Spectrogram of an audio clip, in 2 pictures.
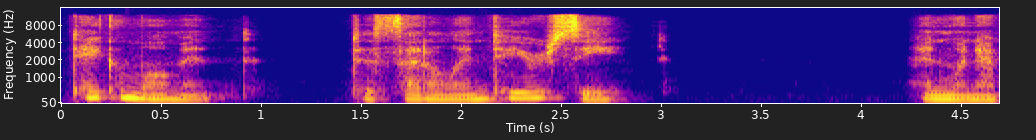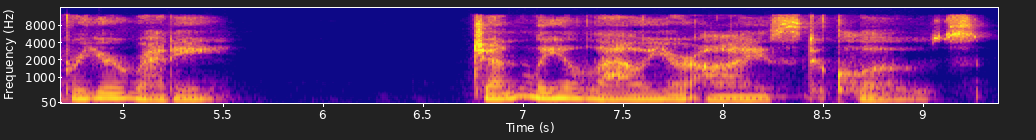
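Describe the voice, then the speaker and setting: Low, hushed woman guiding meditation. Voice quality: soft, breathy, often near a whisper. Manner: gentle, calm, unhurried instruction with long pauses. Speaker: meditation guide. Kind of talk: guided mindfulness meditation, scripted narration.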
